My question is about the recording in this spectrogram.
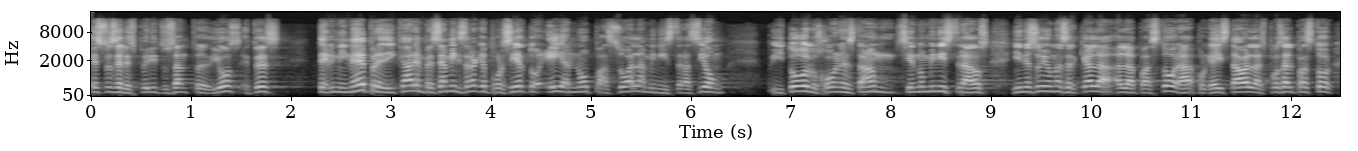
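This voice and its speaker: A man's voice: high-pitched, a bit bright, in a large hall. A man with a Mexican accent preaching a sermon as pastor, telling stories in a conversational way that builds to emphatic preaching. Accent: Mexican Spanish. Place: church sanctuary.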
